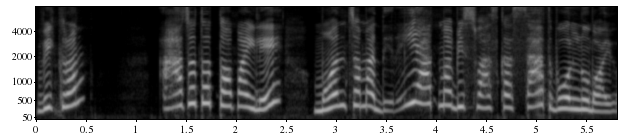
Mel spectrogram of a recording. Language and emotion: Nepali, surprised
